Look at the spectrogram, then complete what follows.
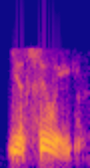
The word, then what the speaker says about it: Usui: Usui.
